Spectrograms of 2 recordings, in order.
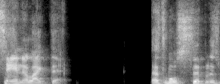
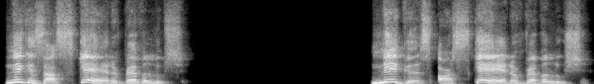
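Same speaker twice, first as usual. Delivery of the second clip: declaimed slogan; 7 semitones higher than usual. Acted. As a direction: declaim it well above your usual pitch. Repeats the line as a declaimed slogan.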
